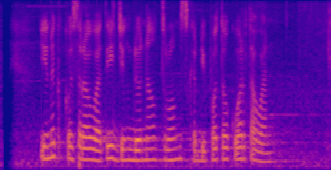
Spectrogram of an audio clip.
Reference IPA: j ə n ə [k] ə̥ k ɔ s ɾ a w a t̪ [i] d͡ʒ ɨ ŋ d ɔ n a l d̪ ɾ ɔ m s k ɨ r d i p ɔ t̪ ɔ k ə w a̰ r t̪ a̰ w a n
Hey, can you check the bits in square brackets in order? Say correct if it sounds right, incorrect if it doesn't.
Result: correct, correct

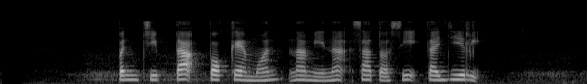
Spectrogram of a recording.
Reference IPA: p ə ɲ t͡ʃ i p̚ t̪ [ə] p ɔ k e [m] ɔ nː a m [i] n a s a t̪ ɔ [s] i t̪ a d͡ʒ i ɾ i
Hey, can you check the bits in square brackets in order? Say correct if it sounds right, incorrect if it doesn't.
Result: incorrect: a, correct, correct, correct

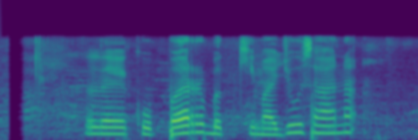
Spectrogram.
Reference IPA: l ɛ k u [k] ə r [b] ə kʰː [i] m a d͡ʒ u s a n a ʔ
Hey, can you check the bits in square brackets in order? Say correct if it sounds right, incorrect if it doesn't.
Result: incorrect: p, correct, correct

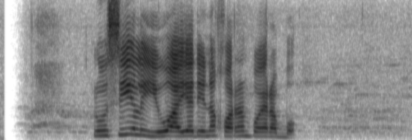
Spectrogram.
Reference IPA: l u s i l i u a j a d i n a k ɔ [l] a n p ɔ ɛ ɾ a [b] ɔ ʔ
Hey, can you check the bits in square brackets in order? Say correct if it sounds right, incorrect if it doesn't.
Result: incorrect: ɾ, correct

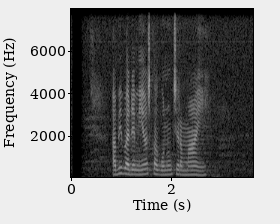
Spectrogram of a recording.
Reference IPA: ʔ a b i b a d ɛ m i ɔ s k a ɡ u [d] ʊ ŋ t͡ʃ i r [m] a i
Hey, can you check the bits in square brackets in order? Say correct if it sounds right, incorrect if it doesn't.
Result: incorrect: n, correct

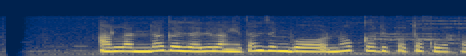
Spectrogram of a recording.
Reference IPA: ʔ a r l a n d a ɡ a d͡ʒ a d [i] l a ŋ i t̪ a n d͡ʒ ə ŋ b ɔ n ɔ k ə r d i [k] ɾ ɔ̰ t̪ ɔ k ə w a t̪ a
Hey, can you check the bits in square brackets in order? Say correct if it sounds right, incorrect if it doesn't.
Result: correct, incorrect: p

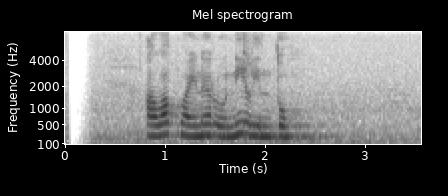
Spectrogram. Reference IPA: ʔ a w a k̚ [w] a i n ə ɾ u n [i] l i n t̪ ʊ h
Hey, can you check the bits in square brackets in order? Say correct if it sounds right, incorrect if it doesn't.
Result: correct, correct

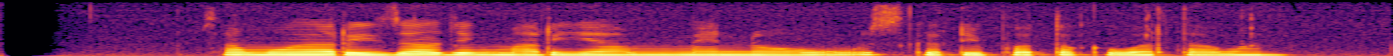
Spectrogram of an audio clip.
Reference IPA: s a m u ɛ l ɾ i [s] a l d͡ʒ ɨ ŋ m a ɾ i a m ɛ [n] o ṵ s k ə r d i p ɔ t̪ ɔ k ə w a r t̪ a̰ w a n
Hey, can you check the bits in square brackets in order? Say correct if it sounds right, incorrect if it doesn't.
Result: incorrect: z, correct

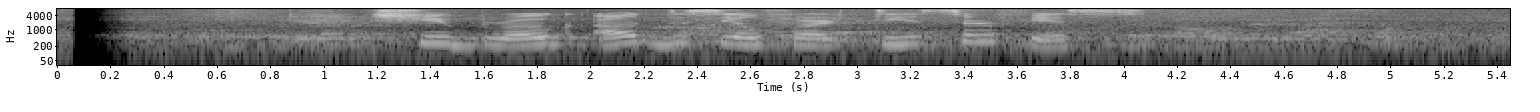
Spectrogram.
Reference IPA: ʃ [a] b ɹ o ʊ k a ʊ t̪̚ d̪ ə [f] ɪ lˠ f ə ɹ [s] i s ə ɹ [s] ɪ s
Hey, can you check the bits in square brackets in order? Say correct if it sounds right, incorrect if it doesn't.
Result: incorrect: i, incorrect: s, incorrect: t, incorrect: f

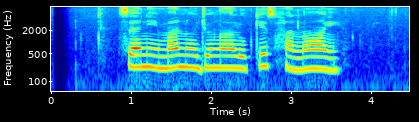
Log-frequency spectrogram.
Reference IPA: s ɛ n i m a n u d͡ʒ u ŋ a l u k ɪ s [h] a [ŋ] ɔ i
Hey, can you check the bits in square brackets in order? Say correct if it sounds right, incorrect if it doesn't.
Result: correct, incorrect: n

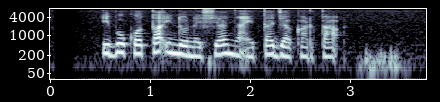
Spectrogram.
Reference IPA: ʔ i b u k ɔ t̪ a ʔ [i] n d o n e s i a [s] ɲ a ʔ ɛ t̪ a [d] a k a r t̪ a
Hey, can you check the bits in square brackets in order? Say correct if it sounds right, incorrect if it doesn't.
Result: correct, incorrect: none, incorrect: d͡ʒ

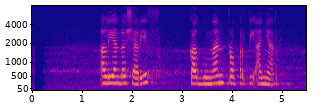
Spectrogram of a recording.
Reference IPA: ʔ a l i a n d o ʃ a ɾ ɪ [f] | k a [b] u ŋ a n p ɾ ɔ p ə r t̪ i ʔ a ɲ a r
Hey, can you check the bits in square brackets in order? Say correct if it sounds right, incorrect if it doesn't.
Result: correct, incorrect: ɡ

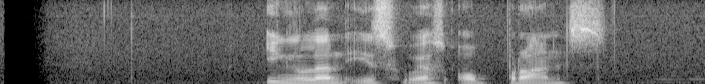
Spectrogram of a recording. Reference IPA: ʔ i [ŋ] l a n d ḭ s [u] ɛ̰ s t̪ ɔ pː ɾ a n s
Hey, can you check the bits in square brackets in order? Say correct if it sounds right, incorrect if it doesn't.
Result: correct, incorrect: w

